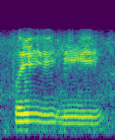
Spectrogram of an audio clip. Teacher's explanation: إمالة الطاء والهاء لحمزة الكسائي وشعبة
